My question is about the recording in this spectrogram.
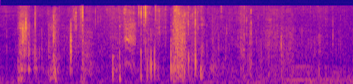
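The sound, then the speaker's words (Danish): Crunchy footsteps at an easy walking pace on a stony, trodden coastal path along a cliff, about a half-dozen steps scraping over loose rock, with no voices. “Skal vi gå ind og kigge på den?”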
